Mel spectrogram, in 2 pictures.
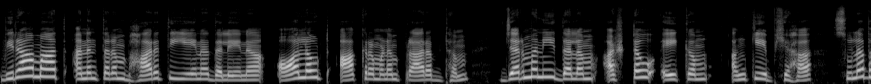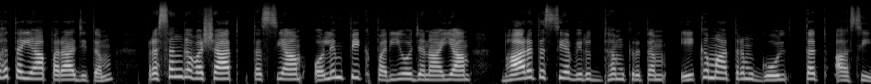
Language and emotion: Sanskrit, neutral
